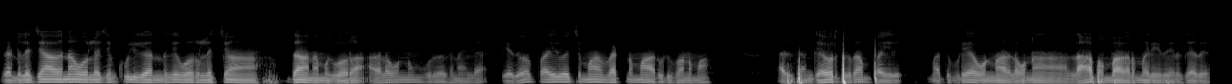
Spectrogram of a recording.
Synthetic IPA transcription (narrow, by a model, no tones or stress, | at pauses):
ɾɛɳɖɯlɐt͡ʃːɐ̃ɐðɯnːaːɔɾɯlɐt͡ʃːɐ̃kuːlikːaːɾɯnd̪ɯkːɯɔɾɯlɛt͡ʃːɐ̃t̪ãːnɐmːɐkːɯʋɐɾõ̰ːʔɐ̰ðɐlaʊnːɯmpʊɾɪekːɐɳɐ̃ɪlːɐ̰eːðoːpɐjɪɾɯʋɐt͡ʃːɐmaːʋɛʈːɐɳɐmaːɐɾɯʋɐɽipɐɳːɐmaː | ɐðɯt̪ãːŋɡɛːʋɐɾɐt̪ːɯkːɯt̪ãːpɐjɪɾɯ | mɐt̪ːɐpːɐɽɪjaːʊɳːɐ̃ɐðɪlɐɔnːɐlaːpɐmpaːkɐɾɐmaːɾɪɐðɯɪɾɯkːaːðɯ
